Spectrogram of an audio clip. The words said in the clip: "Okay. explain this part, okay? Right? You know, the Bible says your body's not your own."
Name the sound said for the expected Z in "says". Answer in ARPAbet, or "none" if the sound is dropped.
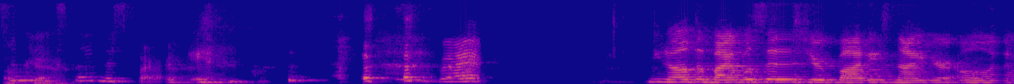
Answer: Z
